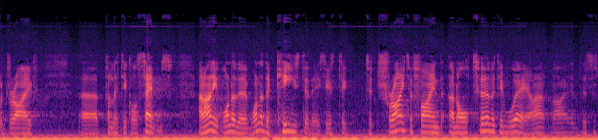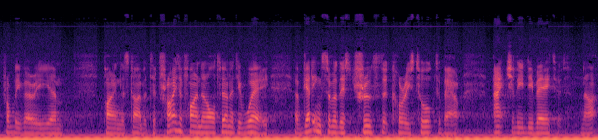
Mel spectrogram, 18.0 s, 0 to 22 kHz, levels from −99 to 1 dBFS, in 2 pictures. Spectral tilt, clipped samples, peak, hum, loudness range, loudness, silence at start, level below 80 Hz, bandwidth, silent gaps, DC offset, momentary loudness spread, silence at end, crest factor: -5.5 dB/octave; under 0.1%; -8 dBFS; none; 7 LU; -33 LUFS; 0 s; -46 dBFS; 16 kHz; none; 3%; 15 LU; 0 s; 24 dB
